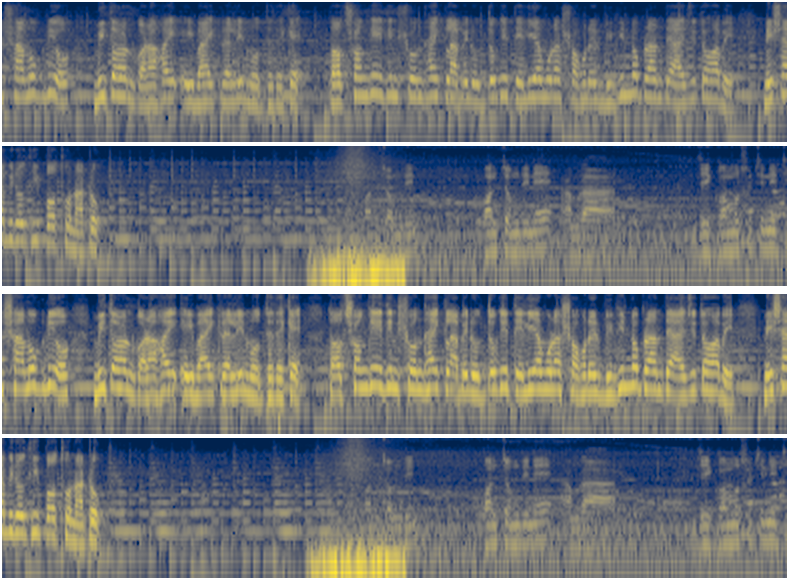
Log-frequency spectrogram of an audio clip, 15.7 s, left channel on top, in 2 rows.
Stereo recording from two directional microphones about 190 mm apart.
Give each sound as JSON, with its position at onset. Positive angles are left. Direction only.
{"t": 0.0, "sound": "speech", "side_deg": -35}
{"t": 12.6, "sound": "speech", "side_deg": -5}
